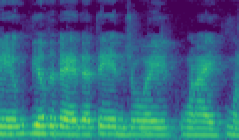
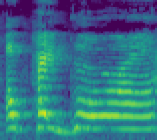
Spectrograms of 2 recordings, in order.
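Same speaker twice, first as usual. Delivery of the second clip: high, drawn-out gushy hello; elongated mock greeting; 7 semitones higher, 5 dB louder, much slower than usual. Mimicking a friend who greets her as she walks past, elongated. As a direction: stretch it out in a put-on accent. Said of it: "Why are you elongating your words?".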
